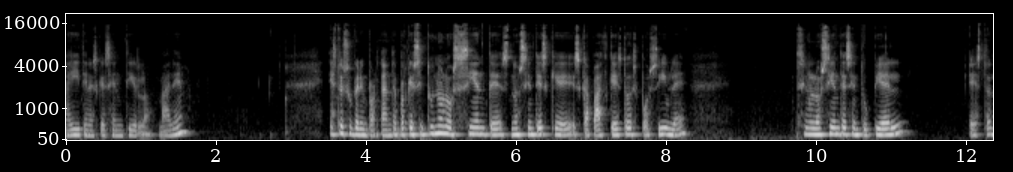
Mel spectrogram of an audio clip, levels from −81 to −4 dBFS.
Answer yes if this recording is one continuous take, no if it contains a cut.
yes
